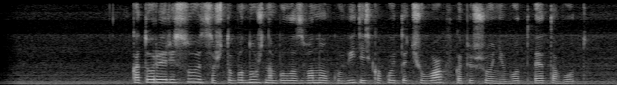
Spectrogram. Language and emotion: Russian, neutral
